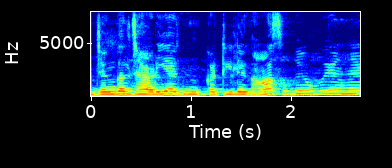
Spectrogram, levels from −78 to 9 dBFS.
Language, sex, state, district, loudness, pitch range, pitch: Hindi, female, Maharashtra, Washim, -15 LUFS, 220-255 Hz, 235 Hz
